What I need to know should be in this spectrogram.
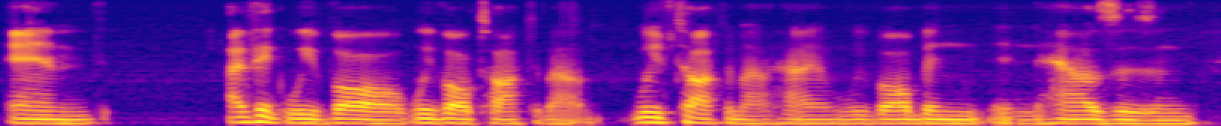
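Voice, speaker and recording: A man's voice: low-pitched, flat delivery, a little slow, a little mellow. A man co-hosting a podcast, musing in casual chat with a hesitant, thoughtful delivery. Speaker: podcast co-host.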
